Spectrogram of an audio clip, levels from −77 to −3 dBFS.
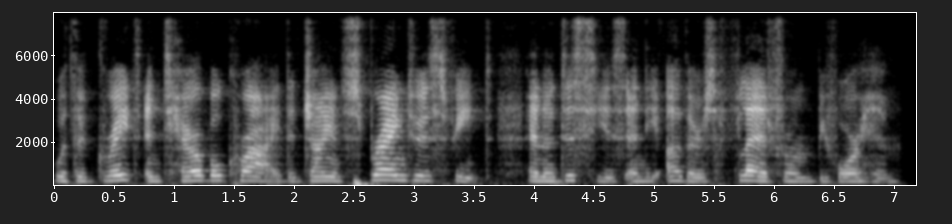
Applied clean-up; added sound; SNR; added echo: none; none; none; reverberation time 0.4 s.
